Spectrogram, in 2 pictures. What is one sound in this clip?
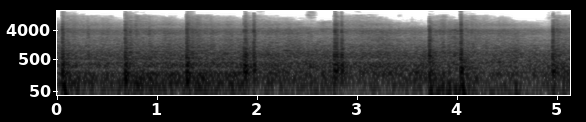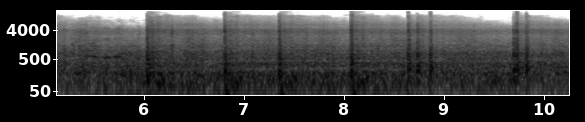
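Fireworks burst with sharp booming bangs.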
